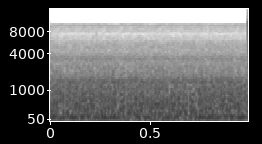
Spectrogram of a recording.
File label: THRUST LP; lander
